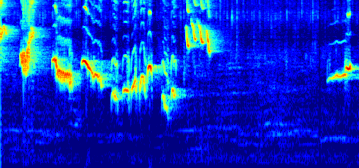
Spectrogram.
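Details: White-rumped shama of the pastol type, its song used as a lure to rouse caged shamas into quick, agitated singing: a rapid run of varied whistled and chattering notes, falling then rising sharply, a pause, then a brief rising whistle.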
